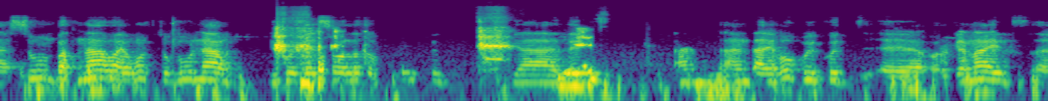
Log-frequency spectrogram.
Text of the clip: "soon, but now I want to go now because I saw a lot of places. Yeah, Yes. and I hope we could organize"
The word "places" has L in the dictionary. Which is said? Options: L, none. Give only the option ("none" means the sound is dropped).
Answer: none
